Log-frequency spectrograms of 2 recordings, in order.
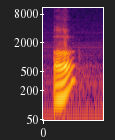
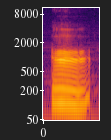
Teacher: अ बोलने में कम मुह खुलता है आ बोलने में थोड़ा सा ज्यादा खुल जाता है है ना यद्यपि इन दोनों का उच्चारण स्थान एकक है कंठ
